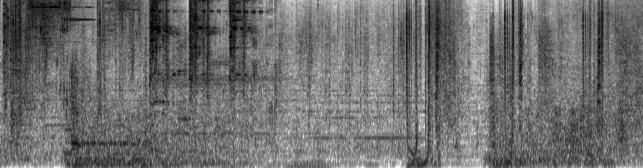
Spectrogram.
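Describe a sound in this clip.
Heavy explosions boom with deep rumbles.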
